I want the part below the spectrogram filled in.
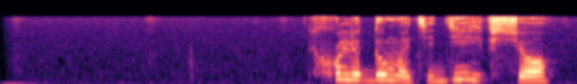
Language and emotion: Russian, neutral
